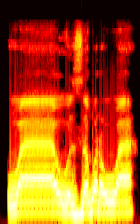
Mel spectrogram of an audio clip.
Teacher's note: ওয়াও হরফের উচ্চারণ দুই ঠোঁট গোল করে দুই ঠোঁটের মাঝে ফাঁকা রেখে উচ্চারণ করে পড়তে হবে।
